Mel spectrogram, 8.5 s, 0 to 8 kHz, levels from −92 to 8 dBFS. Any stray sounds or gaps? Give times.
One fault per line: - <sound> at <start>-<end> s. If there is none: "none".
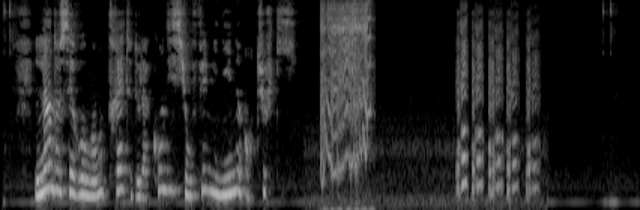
- squeak at 4.3-5.0 s
- laugh at 6.1-7.2 s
